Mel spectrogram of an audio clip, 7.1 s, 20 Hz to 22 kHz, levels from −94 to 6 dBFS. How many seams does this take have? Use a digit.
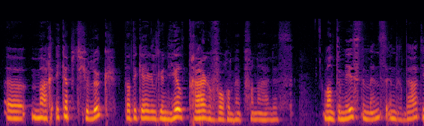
2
